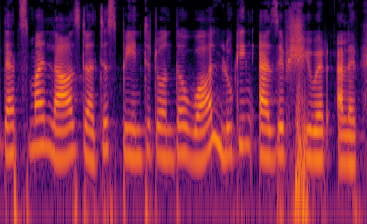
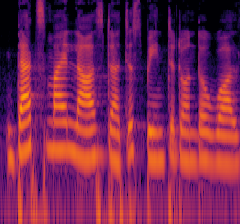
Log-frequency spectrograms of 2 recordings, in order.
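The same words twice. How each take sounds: First: "wall" rises and runs straight into "looking as if she were alive" without a stop; flowing enjambed reading. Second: "That's my last Duchess painted on the wall" slow, every second beat marked, line end-stopped; metrical stress reading. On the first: Teacher shows students how the sentence flows across the line, with no stop at "wall". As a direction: carry "wall" up and on into the next line. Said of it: "And the enjambment meaning". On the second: Teacher scans the line for students to find the stresses, slow and even. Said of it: "put the stress marks".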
